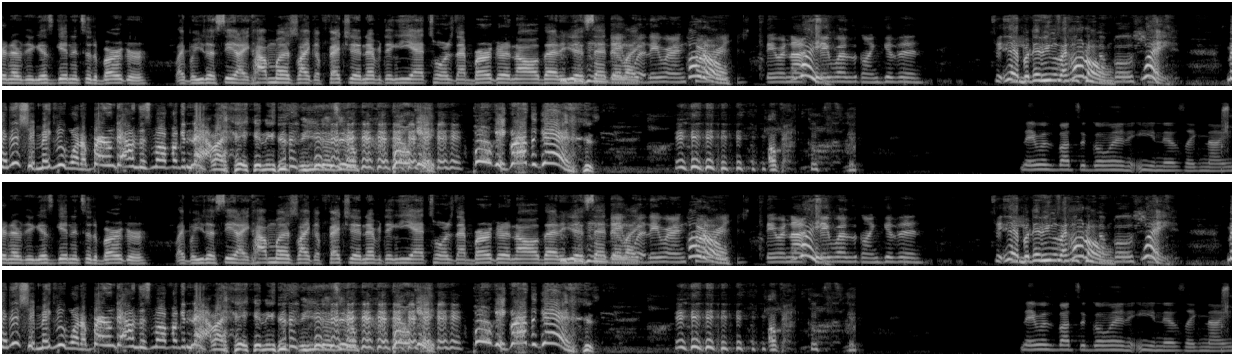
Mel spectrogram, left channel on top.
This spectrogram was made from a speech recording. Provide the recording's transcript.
and everything, just getting into the burger. Like, but you just see like how much like affection and everything he had towards that burger and all that. He just said they were encouraged. They were not. Wait. They wasn't going to give in. Eat. But then he was like, "Hold on, wait, man, this shit makes me want to burn down this motherfucking now." Like, and he just hear him, Pookie, grab the gas. Okay. They was about to go in and eat, and they was like, "Nah, you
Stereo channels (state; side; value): normal; both; correlation 0.92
